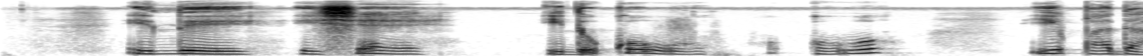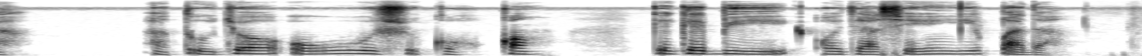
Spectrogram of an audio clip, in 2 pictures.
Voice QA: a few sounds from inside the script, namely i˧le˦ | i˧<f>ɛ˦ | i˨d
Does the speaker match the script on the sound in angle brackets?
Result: no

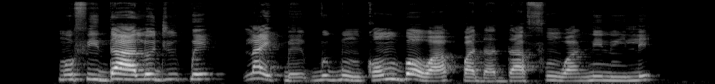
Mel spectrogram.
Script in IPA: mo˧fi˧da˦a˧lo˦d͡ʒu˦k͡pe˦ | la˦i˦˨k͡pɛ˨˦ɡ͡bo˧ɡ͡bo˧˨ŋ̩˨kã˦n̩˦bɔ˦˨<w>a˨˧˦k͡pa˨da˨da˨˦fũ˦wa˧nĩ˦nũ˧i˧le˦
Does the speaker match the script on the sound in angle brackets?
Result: yes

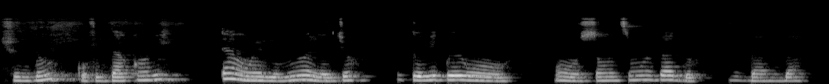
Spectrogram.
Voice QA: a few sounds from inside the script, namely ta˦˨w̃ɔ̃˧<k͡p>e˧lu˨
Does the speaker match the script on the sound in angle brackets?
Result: no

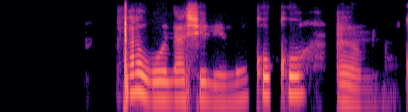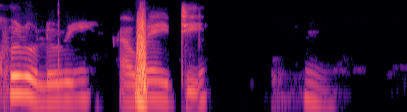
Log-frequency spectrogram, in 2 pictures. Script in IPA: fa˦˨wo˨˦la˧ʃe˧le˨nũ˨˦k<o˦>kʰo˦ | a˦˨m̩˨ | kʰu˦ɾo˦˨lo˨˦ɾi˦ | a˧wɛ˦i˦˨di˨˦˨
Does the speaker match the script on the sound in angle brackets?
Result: yes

